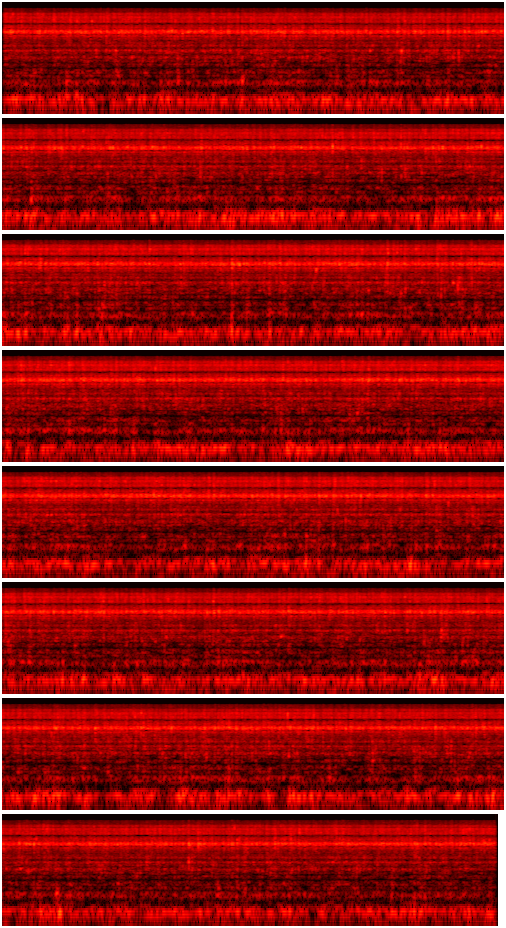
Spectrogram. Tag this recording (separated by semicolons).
ambient; field-recording; movie-sound; pipe; sound-effect; water; water-spring; water-tank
